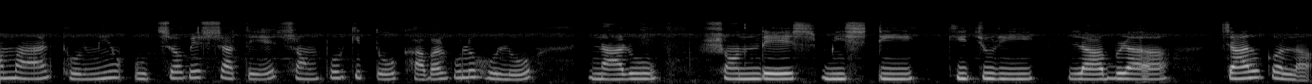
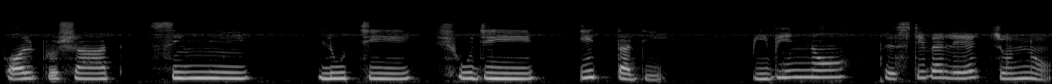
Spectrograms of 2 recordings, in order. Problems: background sounds at intervals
